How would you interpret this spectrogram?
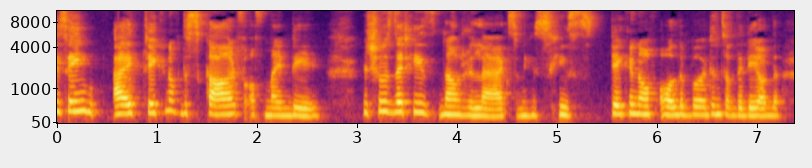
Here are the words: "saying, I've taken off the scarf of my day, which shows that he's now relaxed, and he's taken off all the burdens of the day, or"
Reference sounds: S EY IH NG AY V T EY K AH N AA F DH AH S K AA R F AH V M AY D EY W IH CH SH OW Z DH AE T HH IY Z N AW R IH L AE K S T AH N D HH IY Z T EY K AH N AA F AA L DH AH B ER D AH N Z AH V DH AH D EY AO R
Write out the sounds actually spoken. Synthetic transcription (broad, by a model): S EY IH NG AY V T EY K AH N AA F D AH S K AA R F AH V M AY D EY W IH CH SH OW Z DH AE T HH IY Z N AW R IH L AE K S AH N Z HH IY Z T EY K AH N AA F AA L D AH B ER D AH N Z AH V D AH D EY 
